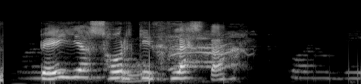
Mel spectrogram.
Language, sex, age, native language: Icelandic, female, 10, Icelandic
